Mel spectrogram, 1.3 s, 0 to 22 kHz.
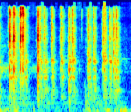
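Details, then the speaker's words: Ford 7.3 IDI diesel truck being torn down for a race build, most fuses pulled, quick disconnects in place: crisp, sharp clicks in quick bursts as the glow plug relay snaps on and off; relay cycling normally. "the glow plug relay coming on and off so that's a good thing"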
